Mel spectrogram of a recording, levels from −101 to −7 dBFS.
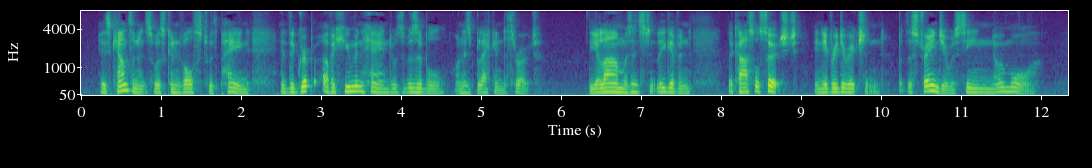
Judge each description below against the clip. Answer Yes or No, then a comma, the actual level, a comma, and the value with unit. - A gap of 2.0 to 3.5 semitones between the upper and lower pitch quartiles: Yes, average, 2.8 semitones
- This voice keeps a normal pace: Yes, average, 180 wpm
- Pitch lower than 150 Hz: Yes, medium, 140 Hz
